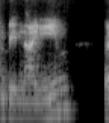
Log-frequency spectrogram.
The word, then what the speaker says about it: Naeem: And it's a song, I think the pronunciation would be Naeem, but it's Naeem.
